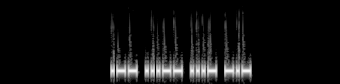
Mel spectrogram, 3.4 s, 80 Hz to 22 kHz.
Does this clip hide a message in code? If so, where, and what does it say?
Yes: Morse code from 1.1 to 2.5 s, heard as a keyed tone, about 40 wpm, 700 Hz. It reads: W3VK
